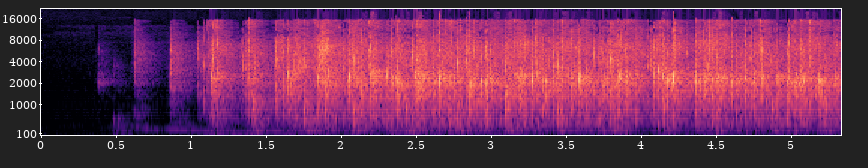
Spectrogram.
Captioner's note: audience applauds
